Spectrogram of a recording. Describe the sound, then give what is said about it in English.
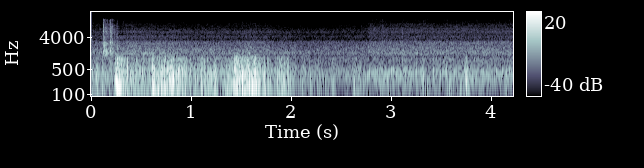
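Strong wind gusts on a beach, suddenly picking up 5 to 10 miles an hour, buffet the microphone in broad, rumbling surges, loudest in the first two seconds, then settling into a steady roar with surf washing underneath. “Notice the wind just picked up 5 to 10 miles an hour just all of a sudden, and the waves are already showing that.”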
